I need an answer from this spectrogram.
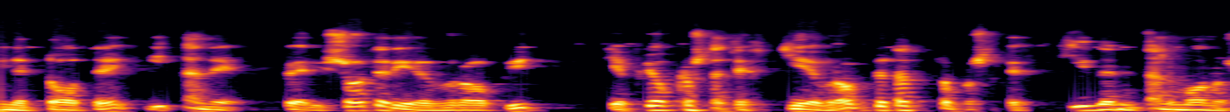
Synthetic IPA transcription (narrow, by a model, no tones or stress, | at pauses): ne̞t̪o̞t̪e̞it̪ɐne̞ | pe̞ɾiso̞t̪e̞ɾie̞vɾo̞pi | ce̞pço̞pɾo̞st̪ɐt̪e̞ft̪i̥cie̞vɾo̞pico̞t̪ɐnt̪opɾost̪ɐt̪e̞ft̪i̥ciðe̞nit̪ɐnmo̞no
